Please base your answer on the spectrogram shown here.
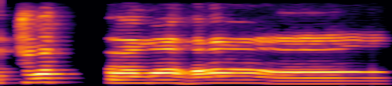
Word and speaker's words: चोत्तमः: या फिर बोला जाता तो चोत्तमः, इस तरह से दबाव डाल के धक्का मार के उसको त को उच्चारण करना आपने, ठीक है।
